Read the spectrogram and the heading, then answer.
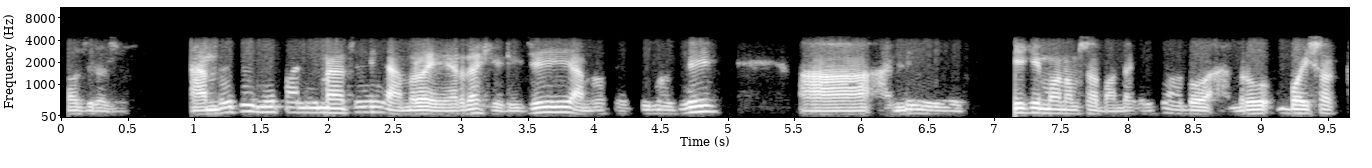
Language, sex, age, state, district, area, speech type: Nepali, male, 30-45, West Bengal, Jalpaiguri, rural, conversation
